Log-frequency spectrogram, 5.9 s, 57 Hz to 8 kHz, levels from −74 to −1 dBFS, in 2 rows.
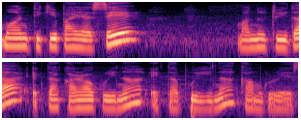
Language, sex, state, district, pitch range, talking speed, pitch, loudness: Nagamese, female, Nagaland, Dimapur, 145-195 Hz, 100 wpm, 155 Hz, -18 LUFS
